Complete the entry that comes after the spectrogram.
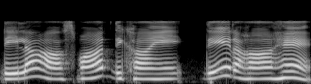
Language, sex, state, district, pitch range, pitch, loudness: Hindi, male, Himachal Pradesh, Shimla, 255-280 Hz, 265 Hz, -11 LUFS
